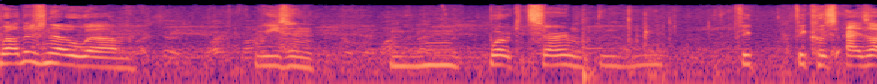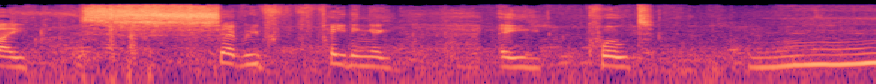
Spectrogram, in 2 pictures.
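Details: Stuttering in an adult man who says his stuttering comes in ebbs and flows.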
